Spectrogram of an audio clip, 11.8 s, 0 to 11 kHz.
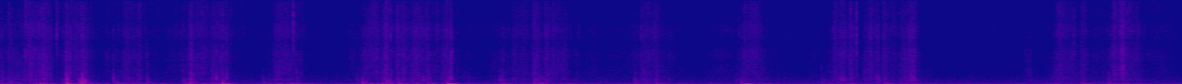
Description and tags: Wash Glass 3 FF684
glass, washing glass, washing
washing-glass, glass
